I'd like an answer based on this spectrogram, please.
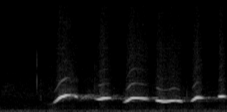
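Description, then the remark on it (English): Someone whistles a short, cheerful melody, clear, in five connected phrases that glide and step between a few pitches. No talking. “I remember reading this when I was going to work in the secular field years ago, and I'd come in on a Monday morning whistling.”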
